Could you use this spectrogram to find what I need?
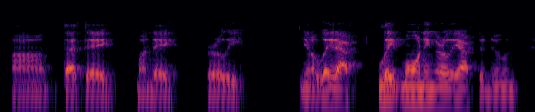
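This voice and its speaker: A man's very deep, low pitch in a Boston accent, with ordinary pitch variation, a moderate pace and a quiet background. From Boston area, Massachusetts. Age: 40s. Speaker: amputee sharing his story. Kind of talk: podcast interview, personal story.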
